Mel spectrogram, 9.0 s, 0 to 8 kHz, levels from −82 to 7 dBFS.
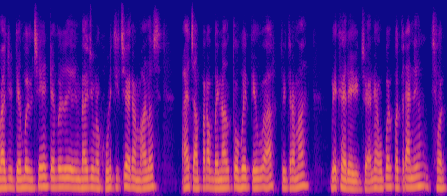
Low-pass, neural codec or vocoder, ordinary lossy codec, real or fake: none; codec, 16 kHz, 1 kbps, FreqCodec, larger model; none; fake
